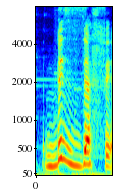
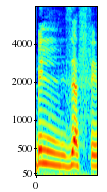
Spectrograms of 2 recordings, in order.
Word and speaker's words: بالزفة: in this case, بالزفة, I don't pronounce the L, I say بالزفة.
